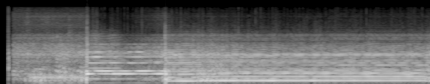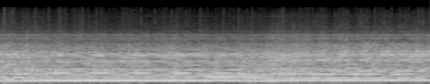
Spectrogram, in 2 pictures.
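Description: Live band music led by synthesizer keyboards: held, layered chords that change every few seconds, with sharp attacks on the first two changes about one and two seconds in.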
